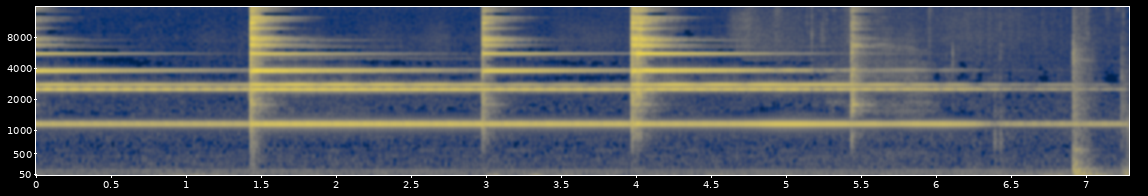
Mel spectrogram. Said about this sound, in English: Can I ring that bell again? I think I want to ring the bell.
